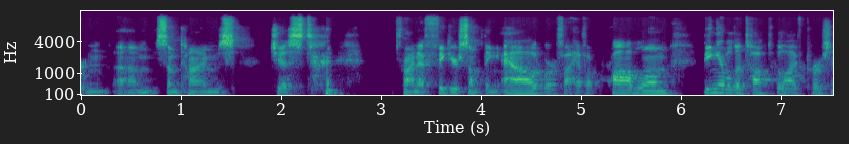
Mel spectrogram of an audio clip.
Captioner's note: chuckles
